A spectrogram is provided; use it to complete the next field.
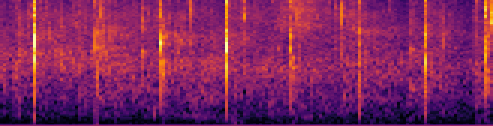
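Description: crowd, audience clapping

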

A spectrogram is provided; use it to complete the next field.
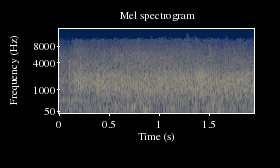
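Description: crowd, audience applause

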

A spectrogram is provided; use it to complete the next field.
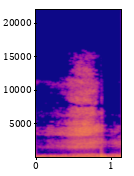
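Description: human body sound, sneeze

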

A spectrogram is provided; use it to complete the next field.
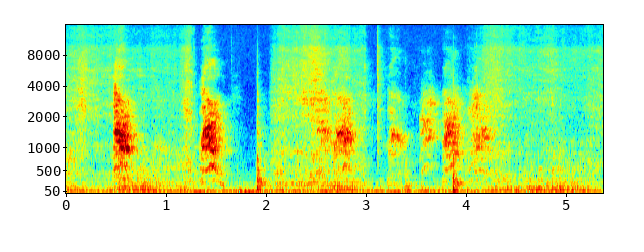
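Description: animal, dogs barking

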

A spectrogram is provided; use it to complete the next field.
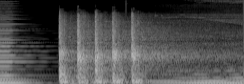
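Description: household object, knocking on a door

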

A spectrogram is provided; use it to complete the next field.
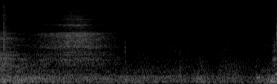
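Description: human body sound, yawn

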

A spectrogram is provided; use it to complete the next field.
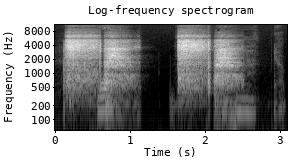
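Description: human body sound, rapid heavy breathing

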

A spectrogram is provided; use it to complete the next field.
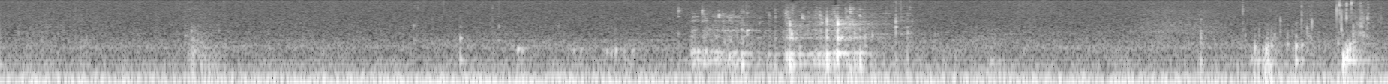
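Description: food or drink, sipping water

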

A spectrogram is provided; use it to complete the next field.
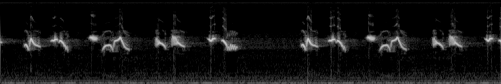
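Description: bird, summer tanager song

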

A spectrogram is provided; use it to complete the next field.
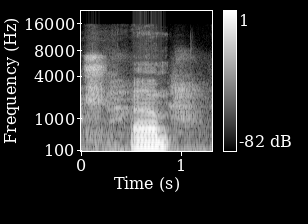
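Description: animal, dogs barking

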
